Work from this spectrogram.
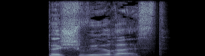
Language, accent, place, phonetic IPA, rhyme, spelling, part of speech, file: German, Germany, Berlin, [bəˈʃvyːʁəst], -yːʁəst, beschwürest, verb, De-beschwürest.ogg
- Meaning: second-person singular subjunctive II of beschwören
